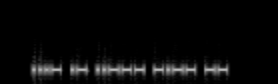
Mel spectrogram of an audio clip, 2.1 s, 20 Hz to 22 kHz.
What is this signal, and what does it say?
Morse code, heard as a keyed tone, about 53 wpm, 700 Hz. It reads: VA2YM
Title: DXCC-100 Call Signs - 5 Characters - Repeated 3x - 50wpm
